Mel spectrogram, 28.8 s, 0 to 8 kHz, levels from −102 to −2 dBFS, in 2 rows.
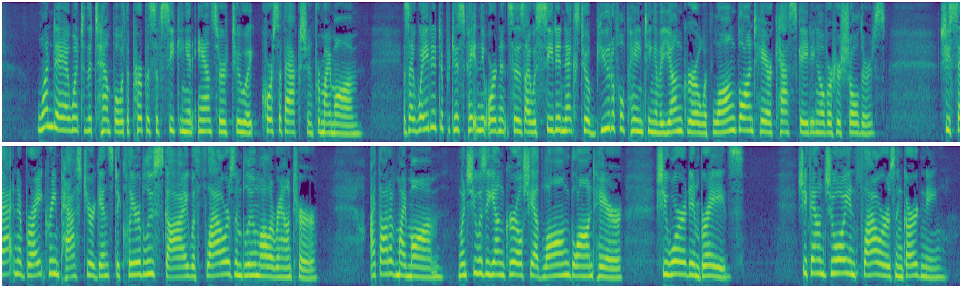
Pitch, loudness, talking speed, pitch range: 235 Hz, -16 LUFS, 200 wpm, 215-260 Hz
